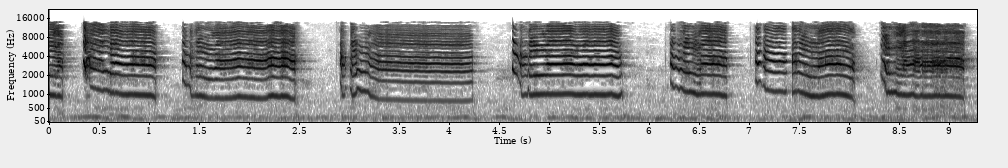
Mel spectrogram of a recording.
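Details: Otter giving loud, shrill squeals in about eight long bouts, each a steady high whine with many ringing overtones and a sharp rising start, separated by short pauses; faint low hum beneath.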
